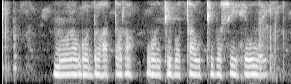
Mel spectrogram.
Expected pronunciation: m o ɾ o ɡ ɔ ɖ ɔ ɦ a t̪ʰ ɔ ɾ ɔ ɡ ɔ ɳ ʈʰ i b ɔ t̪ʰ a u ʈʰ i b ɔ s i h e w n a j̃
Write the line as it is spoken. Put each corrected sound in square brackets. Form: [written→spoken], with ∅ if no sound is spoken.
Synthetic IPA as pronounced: m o ɾ [o→ɔ] ɡ ɔ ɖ ɔ ɦ a [t̪ʰ→t̪] ɔ ɾ ɔ ɡ ɔ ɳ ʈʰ i b ɔ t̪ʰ a u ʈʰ i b ɔ s i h e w n a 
